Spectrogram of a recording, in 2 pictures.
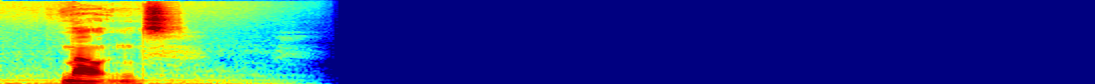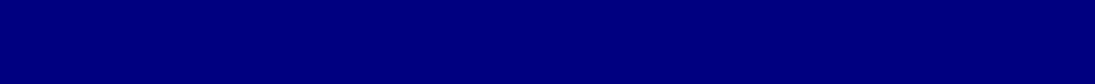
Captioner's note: silence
